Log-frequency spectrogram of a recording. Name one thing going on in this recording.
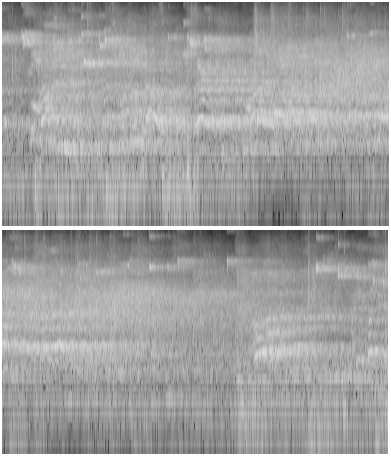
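A basketball bounces on the court.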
